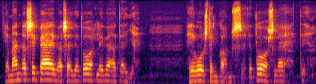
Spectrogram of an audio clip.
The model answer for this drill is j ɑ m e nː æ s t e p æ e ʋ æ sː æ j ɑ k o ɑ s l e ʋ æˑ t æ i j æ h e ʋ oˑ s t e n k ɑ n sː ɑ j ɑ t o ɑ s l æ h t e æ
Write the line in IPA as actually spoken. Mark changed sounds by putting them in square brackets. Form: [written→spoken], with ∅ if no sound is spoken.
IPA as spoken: j ɑ m [e→æ] nː æ s [t→s] e p æ e ʋ æ sː æ j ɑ [k→t] o ɑ s l e ʋ æˑ t æ [i→j] j æ h e ʋ oˑ s t e [n→ŋ] k ɑ n sː ɑ j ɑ t o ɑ s l æ h t e æ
